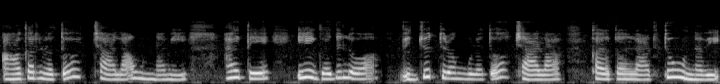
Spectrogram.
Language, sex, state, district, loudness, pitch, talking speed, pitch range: Telugu, female, Andhra Pradesh, Krishna, -13 LUFS, 255 Hz, 125 wpm, 235-295 Hz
